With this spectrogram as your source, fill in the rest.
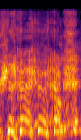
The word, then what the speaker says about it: Cherbourg: It's called The Umbrellas of Cherbourg, or however you say that. I'm not quite sure. What do you say over there? Cherbourg, you said it right.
